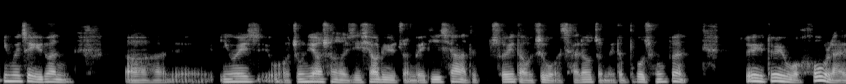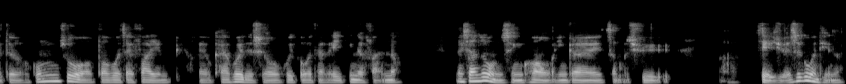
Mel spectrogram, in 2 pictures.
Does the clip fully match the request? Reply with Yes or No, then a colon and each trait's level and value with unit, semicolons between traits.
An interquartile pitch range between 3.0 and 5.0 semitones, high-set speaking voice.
No: average, 4.1 semitones; low, 105 Hz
